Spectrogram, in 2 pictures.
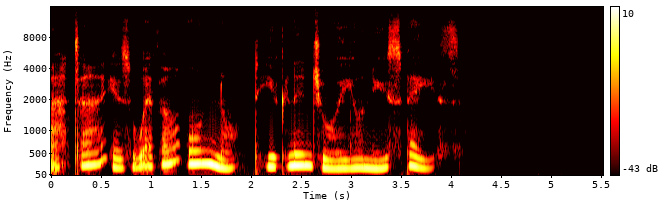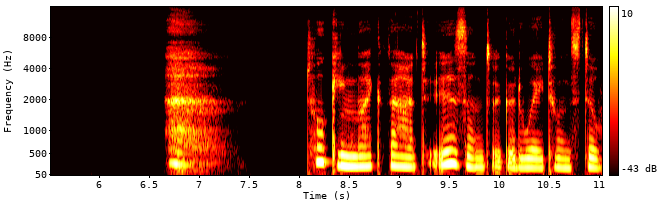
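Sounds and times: woman sighing: 6.7 - 7.4.

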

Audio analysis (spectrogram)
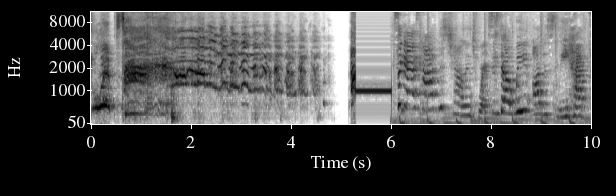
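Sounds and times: steady beep tone: 5.2 - 6.0.

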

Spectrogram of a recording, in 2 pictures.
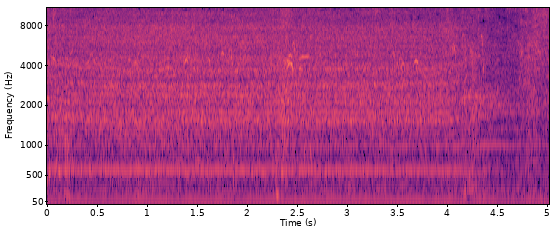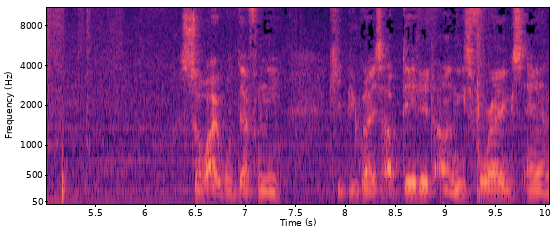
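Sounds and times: incubator humming: 0.0 - 10.0.

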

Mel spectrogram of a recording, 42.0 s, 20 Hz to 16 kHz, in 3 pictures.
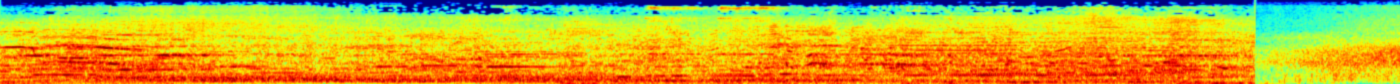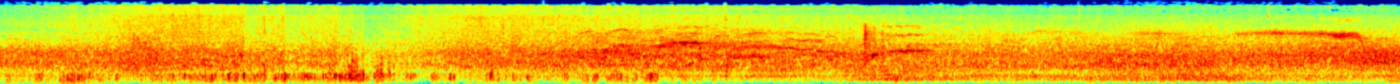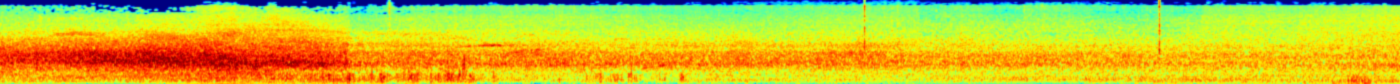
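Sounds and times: outdoor rumble and hiss: 12.1 - 42.0.

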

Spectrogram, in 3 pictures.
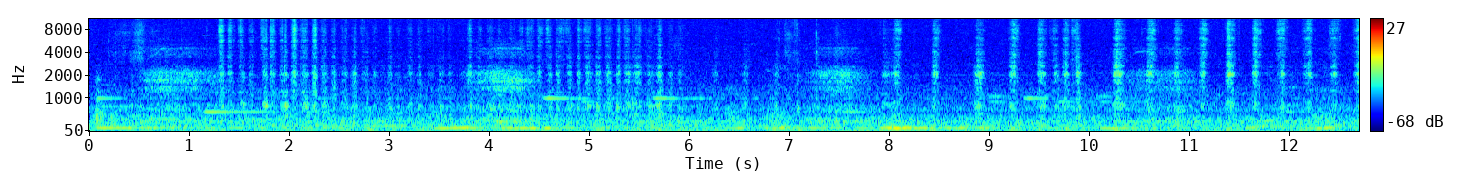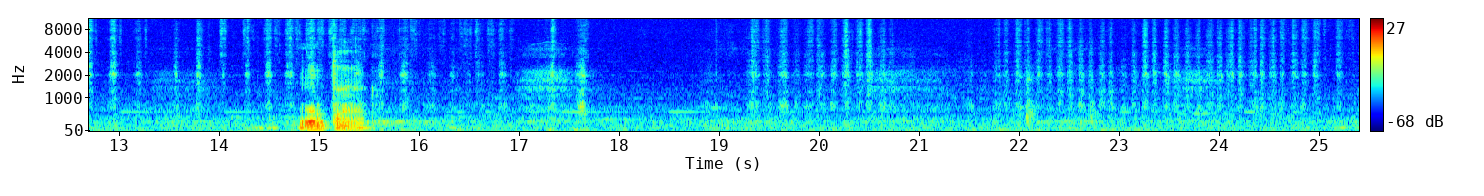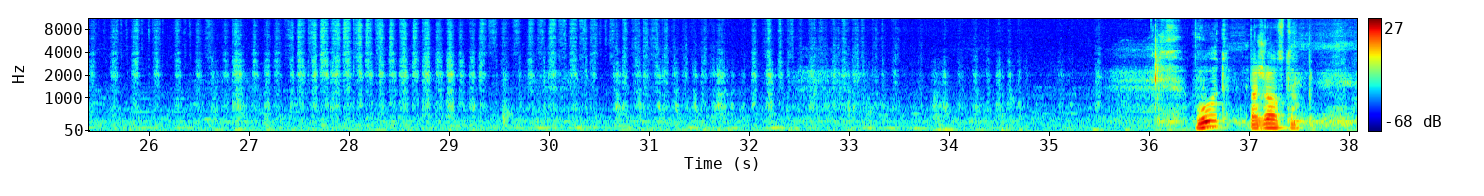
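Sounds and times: felt-tip pen scratching on paper: 1.3 - 5.9, 7.9 - 17.7, 19.3 - 20.8, 21.7 - 35.6.

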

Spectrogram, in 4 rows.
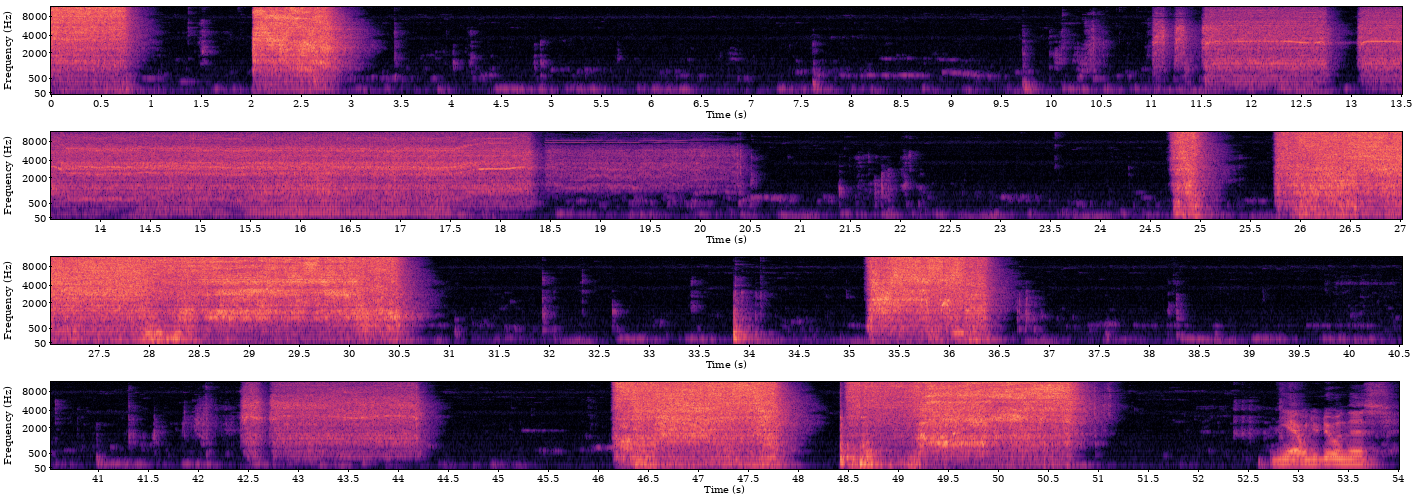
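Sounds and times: compressed air blasts: 0.0 - 0.9, 2.0 - 3.2, 24.7 - 30.8, 35.2 - 36.6, 46.2 - 51.1
cordless drill whining: 11.0 - 20.5, 42.4 - 44.4.

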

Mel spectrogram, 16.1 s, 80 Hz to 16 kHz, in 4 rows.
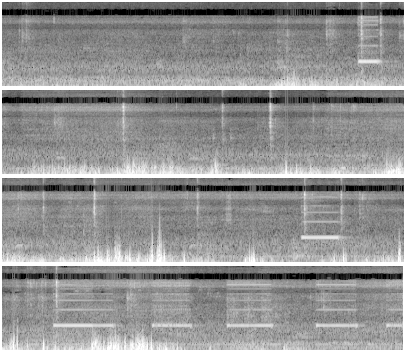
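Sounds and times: short electronic beep: 3.6 - 3.8, 12.6 - 16.0.

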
